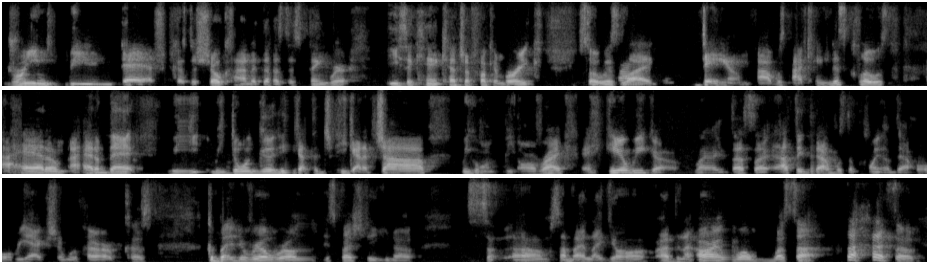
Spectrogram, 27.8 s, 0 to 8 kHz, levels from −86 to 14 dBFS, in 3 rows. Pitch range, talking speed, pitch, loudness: 120-160 Hz, 200 wpm, 140 Hz, -24 LUFS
